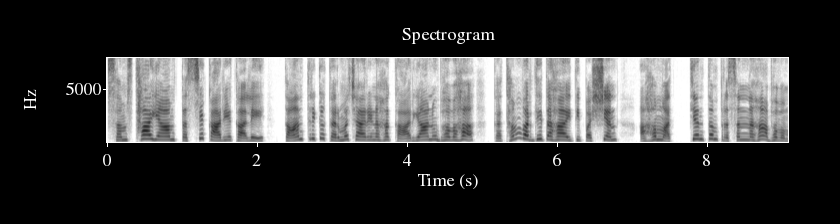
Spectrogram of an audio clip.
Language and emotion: Sanskrit, happy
